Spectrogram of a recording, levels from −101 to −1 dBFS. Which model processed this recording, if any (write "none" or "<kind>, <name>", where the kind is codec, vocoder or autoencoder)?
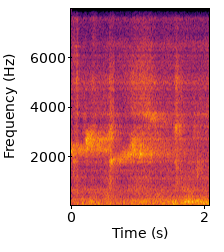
codec, ZipCodec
